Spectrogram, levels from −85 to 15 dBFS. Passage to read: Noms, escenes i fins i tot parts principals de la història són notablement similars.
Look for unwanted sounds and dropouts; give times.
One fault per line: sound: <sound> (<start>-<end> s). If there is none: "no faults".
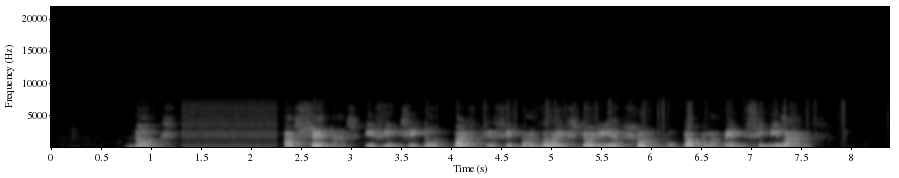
no faults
